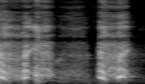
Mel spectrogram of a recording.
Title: Girl coughing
